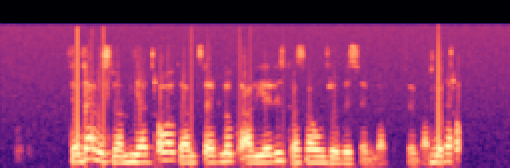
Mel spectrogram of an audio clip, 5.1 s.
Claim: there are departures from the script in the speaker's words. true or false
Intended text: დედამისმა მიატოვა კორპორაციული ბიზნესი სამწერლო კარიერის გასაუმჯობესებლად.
true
